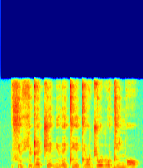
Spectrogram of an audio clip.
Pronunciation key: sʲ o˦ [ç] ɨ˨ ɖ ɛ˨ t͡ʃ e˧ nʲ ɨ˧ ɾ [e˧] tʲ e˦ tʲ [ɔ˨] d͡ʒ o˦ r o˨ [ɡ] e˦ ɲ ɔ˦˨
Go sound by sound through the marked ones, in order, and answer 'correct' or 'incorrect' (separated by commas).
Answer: correct, incorrect, incorrect, incorrect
